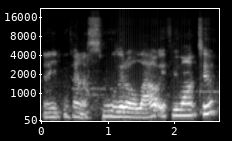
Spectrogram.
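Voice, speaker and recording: A woman with a hoarse, husky voice giving a casual, chatty step-by-step painting tutorial at home, repeating her instructions in informal language. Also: lowish voice, lively intonation, moderate pace, warm tone, slight background noise.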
